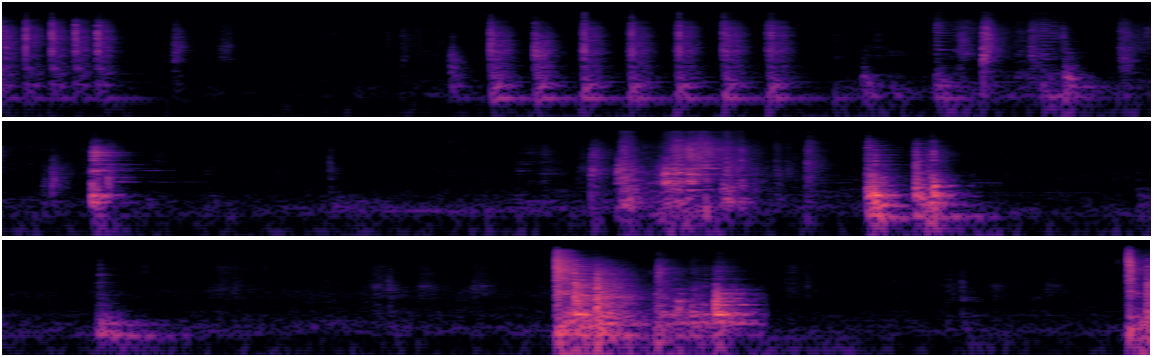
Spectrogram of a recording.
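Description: Hand-tool work on a diesel engine's cylinder head. A brief rapid mechanical rattle comes first, then scattered metal clanks and knocks, with the loudest heavy clunk near the end.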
